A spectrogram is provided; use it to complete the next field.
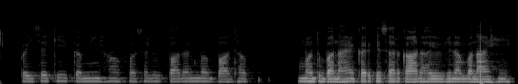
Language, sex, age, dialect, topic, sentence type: Chhattisgarhi, male, 31-35, Western/Budati/Khatahi, agriculture, question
